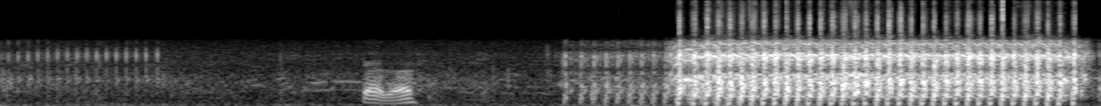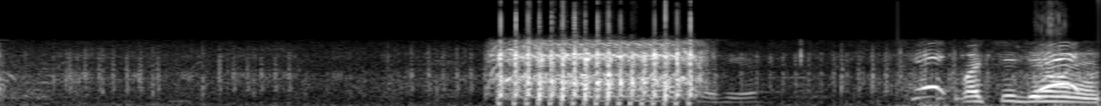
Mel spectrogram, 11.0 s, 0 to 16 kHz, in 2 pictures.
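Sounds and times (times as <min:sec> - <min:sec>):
airsoft gun firing bursts: 0:02.8 - 0:05.6, 0:07.9 - 0:09.1.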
